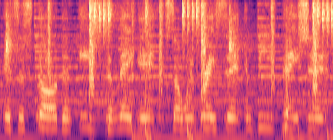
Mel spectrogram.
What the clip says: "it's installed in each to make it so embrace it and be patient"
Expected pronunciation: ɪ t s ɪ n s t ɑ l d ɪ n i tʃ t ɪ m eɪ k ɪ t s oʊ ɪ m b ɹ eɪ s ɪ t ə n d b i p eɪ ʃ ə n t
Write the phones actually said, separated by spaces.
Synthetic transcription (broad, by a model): ɪ t s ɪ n s t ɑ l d ɪ n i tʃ t ɪ m eɪ k ɪ t s oʊ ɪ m b ɹ eɪ s ɪ t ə n b i p eɪ ʃ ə n t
